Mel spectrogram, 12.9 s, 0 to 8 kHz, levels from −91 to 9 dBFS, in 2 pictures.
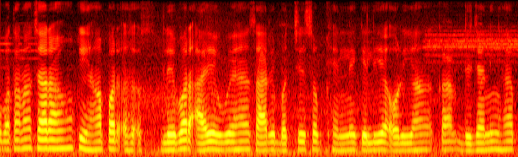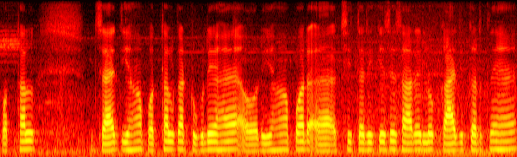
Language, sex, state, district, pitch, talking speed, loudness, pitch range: Hindi, male, Bihar, Araria, 150 Hz, 195 wpm, -18 LUFS, 140-155 Hz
